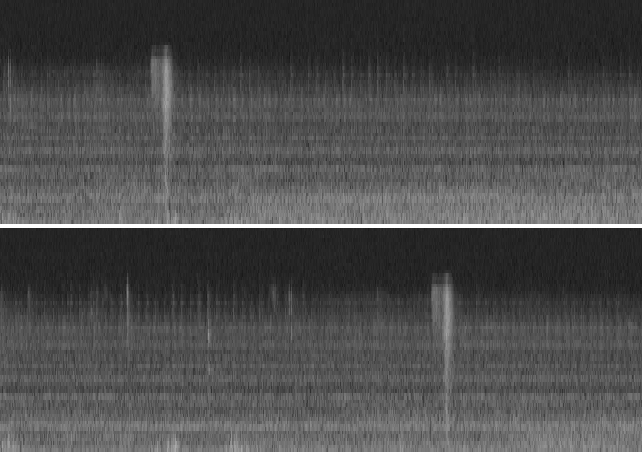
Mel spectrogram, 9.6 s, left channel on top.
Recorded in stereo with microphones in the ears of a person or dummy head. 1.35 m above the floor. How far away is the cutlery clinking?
I don't hear cutlery clinking.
